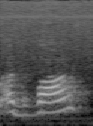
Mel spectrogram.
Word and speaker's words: advice: is a noun can you give me some advice here the pronunciation is advice it is announced for this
